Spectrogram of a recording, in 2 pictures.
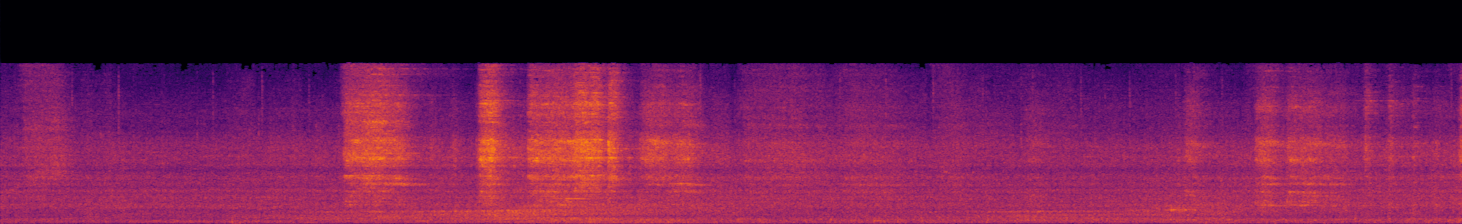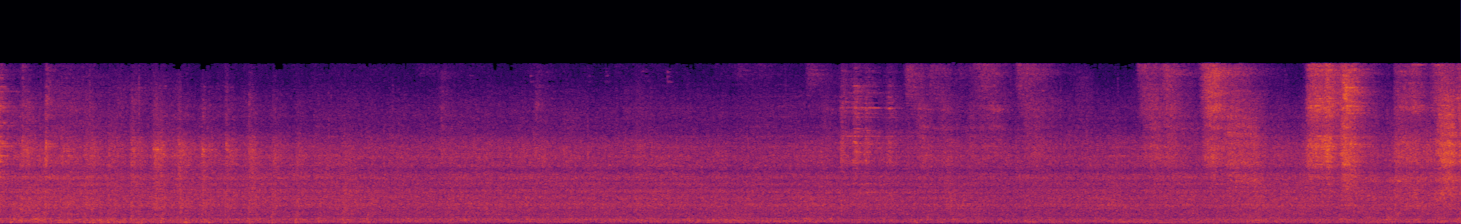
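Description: Railroad tank cars of a freight train rolling past: a steady rumble and clatter of steel wheels on the rails, with a few brief spells of high wheel squeal, the first about four seconds in.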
